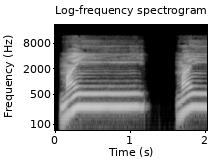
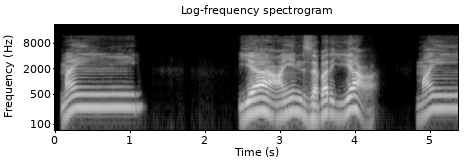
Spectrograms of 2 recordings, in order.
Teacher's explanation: মিম ইয়া জাবার মাই পড়তে হবে, আওয়াজটা নাকে তুলতে হবে এখানে। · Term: গুণনা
